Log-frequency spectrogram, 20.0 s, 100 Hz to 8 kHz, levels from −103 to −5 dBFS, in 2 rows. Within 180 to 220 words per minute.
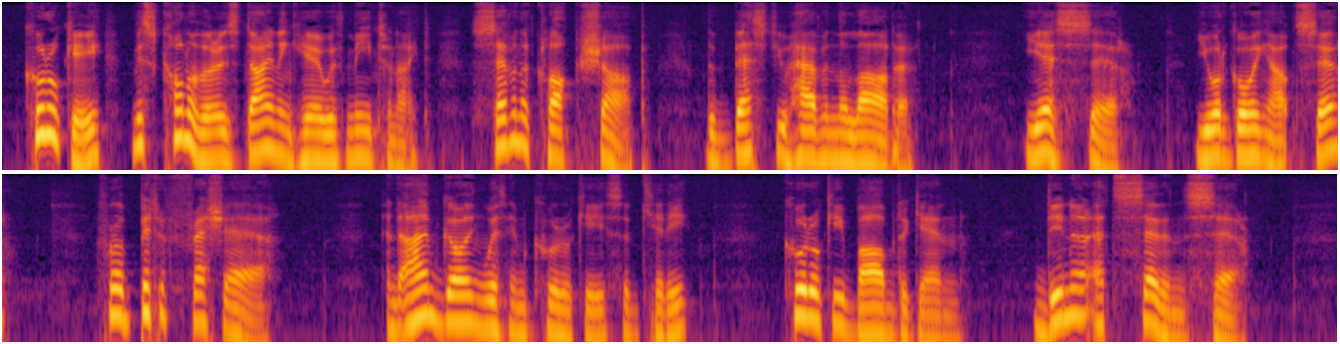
No: average, 145 wpm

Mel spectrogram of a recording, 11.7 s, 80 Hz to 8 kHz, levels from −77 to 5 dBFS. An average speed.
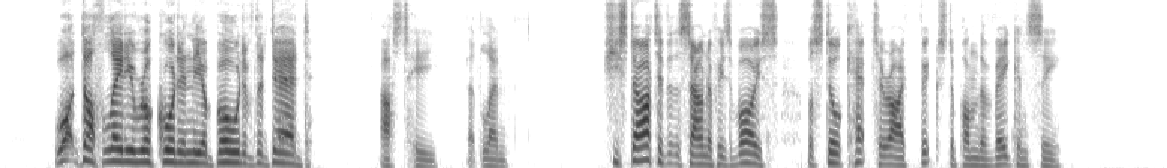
Yes: average, 160 wpm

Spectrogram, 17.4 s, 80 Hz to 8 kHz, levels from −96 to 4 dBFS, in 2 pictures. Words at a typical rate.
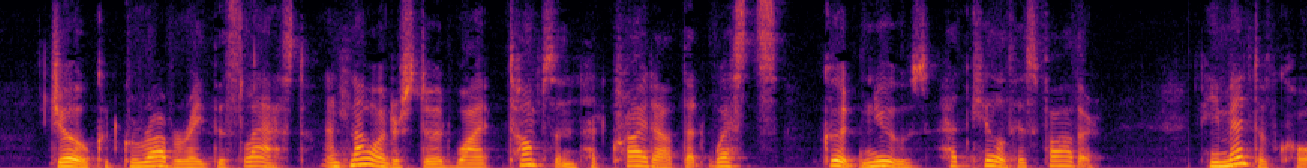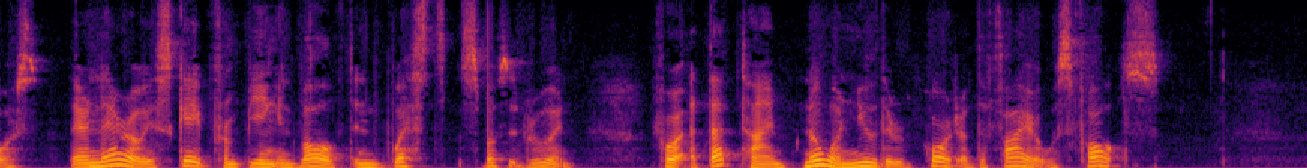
Yes: average, 170 wpm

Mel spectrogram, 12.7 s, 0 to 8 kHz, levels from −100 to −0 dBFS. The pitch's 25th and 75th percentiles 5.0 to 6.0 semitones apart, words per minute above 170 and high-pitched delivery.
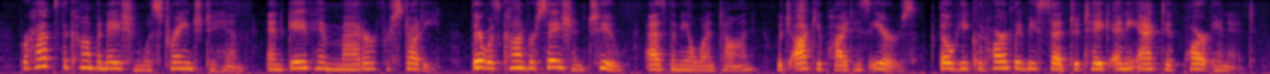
No: average, 3.8 semitones; average, 185 wpm; high, 220 Hz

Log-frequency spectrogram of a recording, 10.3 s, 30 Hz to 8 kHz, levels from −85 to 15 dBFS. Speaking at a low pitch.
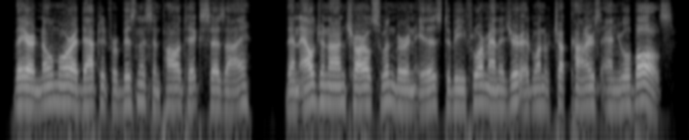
Yes: low, 120 Hz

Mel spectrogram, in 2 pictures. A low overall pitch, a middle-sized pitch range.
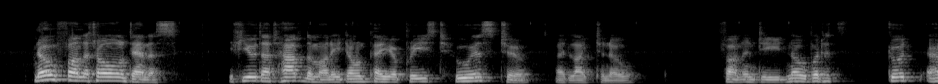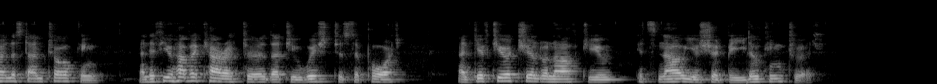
Yes: low, 130 Hz; average, 4.7 semitones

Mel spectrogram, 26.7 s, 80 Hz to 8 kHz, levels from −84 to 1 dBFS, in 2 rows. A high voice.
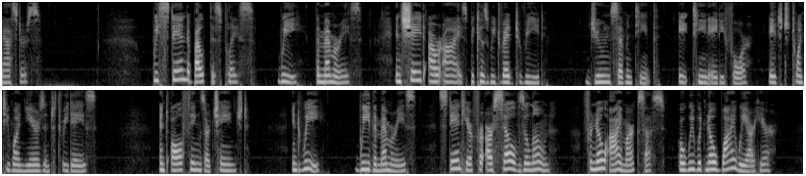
Yes: high, 225 Hz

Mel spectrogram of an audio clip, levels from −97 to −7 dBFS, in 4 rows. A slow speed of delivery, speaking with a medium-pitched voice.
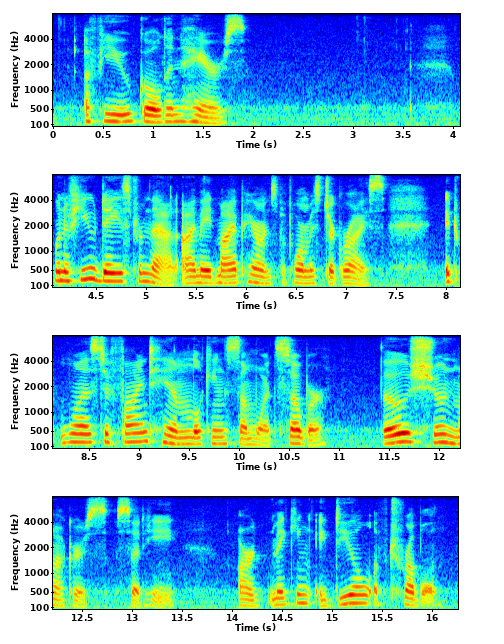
Yes: slow, 130 wpm; medium, 180 Hz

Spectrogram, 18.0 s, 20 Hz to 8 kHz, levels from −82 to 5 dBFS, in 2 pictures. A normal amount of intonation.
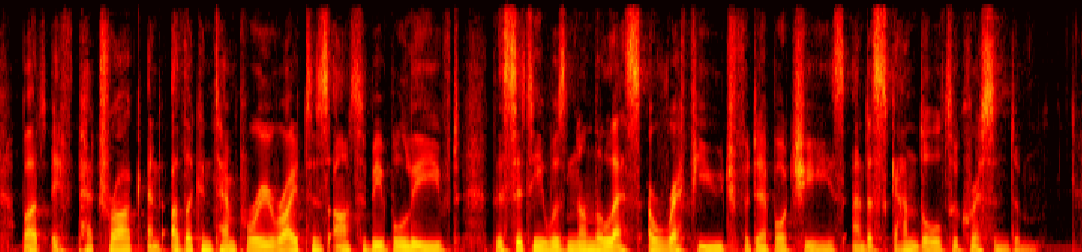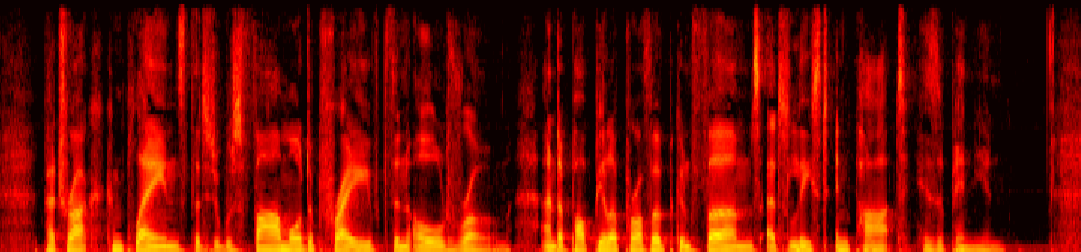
No: wide, 6.2 semitones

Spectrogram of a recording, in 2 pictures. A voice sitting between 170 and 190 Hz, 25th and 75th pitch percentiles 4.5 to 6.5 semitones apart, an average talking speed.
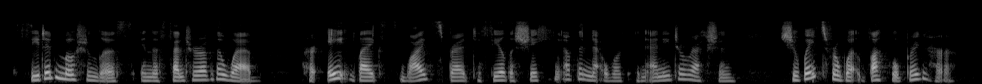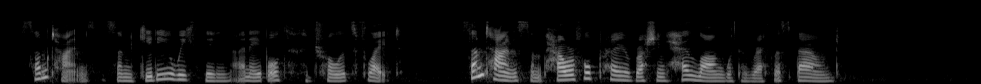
Yes: medium, 185 Hz; average, 4.8 semitones; average, 155 wpm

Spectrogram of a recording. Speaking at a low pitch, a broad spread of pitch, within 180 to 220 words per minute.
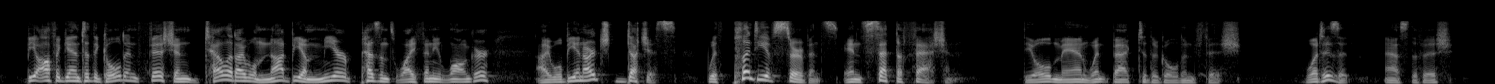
Yes: low, 130 Hz; wide, 7.5 semitones; average, 190 wpm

